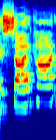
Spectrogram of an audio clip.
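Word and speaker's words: Physcon: responded by taking and i want to say saikon it's spelled p-h-y-s-c-o-n all right by taking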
